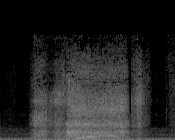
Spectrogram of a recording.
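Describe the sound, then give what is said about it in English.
A person blows their nose in one long, forceful honk lasting over a second, with a faint whistling squeak in the middle. Fairly loud, with no talking. “I'm going to have to probably blow my nose here in just a second.”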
